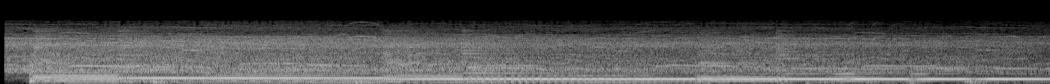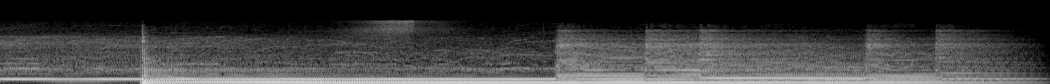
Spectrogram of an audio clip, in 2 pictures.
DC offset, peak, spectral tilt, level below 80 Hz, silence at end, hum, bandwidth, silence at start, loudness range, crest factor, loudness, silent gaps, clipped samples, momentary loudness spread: under 0.1%; -2 dBFS; -7 dB/octave; -24 dBFS; 0.05 s; none; 8.2 kHz; 0.05 s; 5 LU; 14 dB; -17 LUFS; none; under 0.1%; 6 LU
